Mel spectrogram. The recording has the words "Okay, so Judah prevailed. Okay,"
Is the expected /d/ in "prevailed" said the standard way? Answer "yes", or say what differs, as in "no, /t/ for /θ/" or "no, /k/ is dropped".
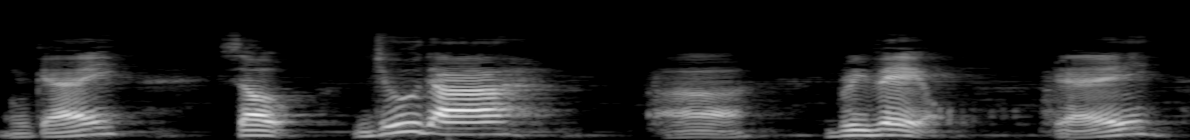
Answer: no, /d/ is dropped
